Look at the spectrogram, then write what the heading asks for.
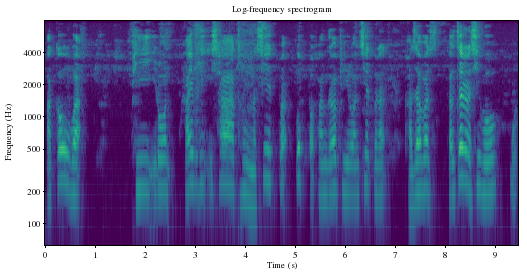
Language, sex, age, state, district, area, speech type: Manipuri, male, 45-60, Manipur, Tengnoupal, rural, spontaneous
